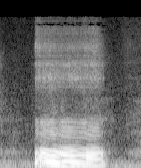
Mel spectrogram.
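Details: Five-month-old Shar Pei snoring while asleep: a single loud, drawn-out snore of about one second with a buzzing low rumble.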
